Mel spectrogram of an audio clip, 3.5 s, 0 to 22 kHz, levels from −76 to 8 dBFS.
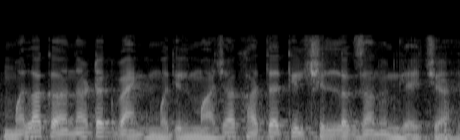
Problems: background sounds at intervals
